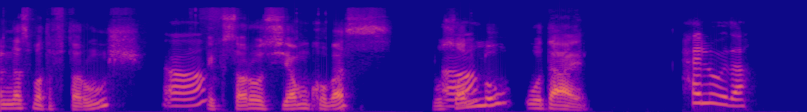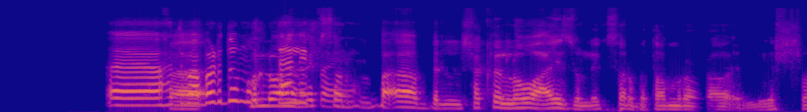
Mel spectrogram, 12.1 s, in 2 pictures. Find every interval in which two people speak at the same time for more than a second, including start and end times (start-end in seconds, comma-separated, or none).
7.3-8.9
